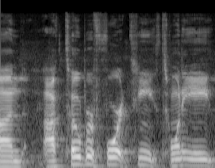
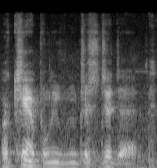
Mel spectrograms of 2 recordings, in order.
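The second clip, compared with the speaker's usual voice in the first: cranky, deep, soft put-on growl; 4 semitones lower, 6 dB quieter than usual. Voicing what she says back when cranky, put-on deep, growly voice. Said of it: "Almost in that deep, uh, growly voice too".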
